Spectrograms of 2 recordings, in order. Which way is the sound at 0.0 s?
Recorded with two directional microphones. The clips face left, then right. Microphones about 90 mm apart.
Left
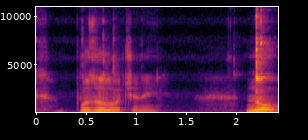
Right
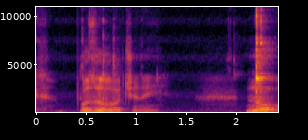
25° left (ahead or behind).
